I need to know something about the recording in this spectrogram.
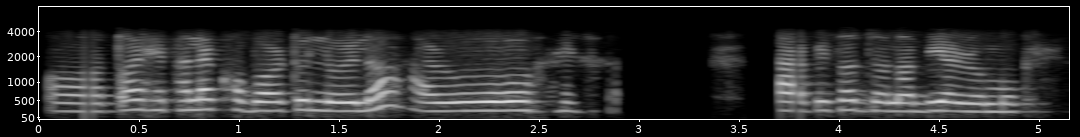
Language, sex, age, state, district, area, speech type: Assamese, female, 18-30, Assam, Sonitpur, rural, conversation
